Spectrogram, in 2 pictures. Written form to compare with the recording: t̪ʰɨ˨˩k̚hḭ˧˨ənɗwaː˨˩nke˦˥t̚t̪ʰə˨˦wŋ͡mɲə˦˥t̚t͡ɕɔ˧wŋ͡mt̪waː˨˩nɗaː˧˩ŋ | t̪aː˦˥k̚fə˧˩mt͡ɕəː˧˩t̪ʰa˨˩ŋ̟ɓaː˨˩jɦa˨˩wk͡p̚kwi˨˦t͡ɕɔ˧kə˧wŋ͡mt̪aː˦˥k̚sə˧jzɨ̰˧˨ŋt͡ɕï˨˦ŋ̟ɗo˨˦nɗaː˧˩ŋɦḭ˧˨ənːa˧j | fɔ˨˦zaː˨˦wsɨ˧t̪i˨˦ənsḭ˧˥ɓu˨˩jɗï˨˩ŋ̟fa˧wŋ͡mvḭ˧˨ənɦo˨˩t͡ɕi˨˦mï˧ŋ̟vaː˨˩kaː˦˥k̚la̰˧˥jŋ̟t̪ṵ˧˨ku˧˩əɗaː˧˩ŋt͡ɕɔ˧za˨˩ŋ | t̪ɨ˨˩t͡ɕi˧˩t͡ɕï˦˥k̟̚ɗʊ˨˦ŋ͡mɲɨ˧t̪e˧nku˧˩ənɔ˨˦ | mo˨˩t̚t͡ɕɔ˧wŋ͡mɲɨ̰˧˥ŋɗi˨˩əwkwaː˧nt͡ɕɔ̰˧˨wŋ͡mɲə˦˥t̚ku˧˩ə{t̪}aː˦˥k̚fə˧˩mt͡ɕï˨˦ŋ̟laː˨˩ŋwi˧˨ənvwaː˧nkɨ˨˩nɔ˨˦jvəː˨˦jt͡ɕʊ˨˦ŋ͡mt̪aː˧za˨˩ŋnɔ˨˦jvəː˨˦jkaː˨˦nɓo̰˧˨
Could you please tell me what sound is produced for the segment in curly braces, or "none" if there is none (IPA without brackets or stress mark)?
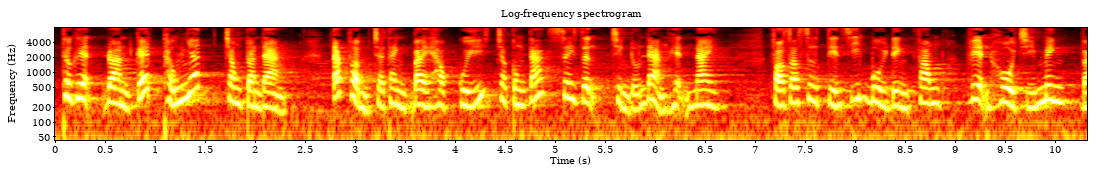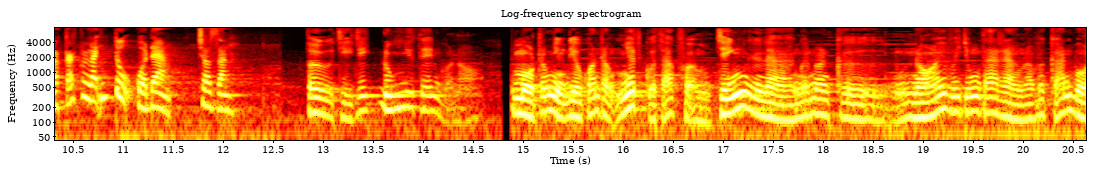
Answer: t̪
